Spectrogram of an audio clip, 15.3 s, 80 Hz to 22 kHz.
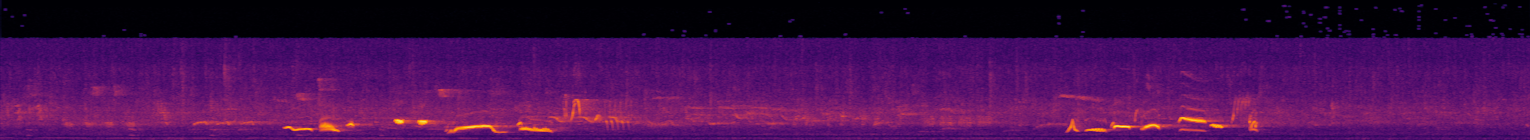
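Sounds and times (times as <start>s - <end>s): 
common blackbird Turdus merula singing: 0.0s - 8.8s, 10.5s - 12.7s
quiet hiss: 0.0s - 15.2s.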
